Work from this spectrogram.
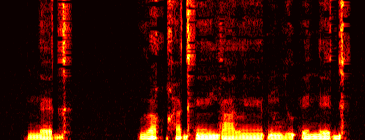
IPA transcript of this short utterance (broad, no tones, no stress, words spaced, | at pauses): ŋɛɡ | ɯːqʰeɡʔẽːjaː lẽːɓũʎɯʔe neɡ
